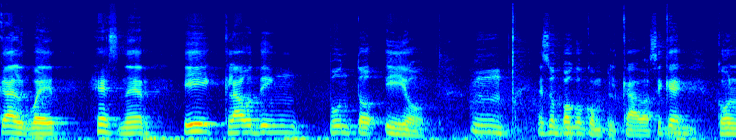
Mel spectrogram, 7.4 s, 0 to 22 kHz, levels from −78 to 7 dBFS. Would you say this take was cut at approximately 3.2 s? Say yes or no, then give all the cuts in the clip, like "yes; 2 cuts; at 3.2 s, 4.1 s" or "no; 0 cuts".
no; 1 cut; at 4.7 s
